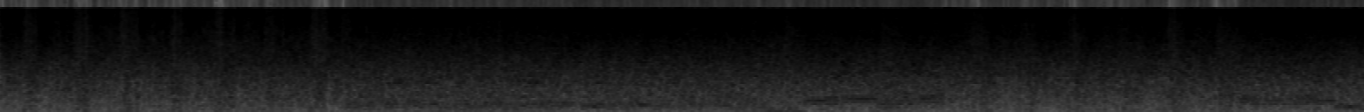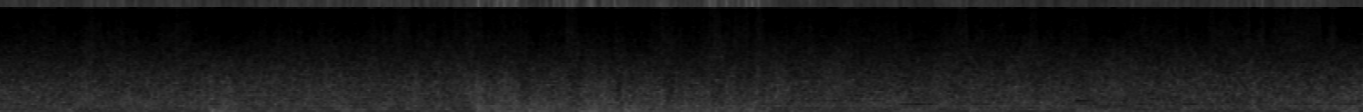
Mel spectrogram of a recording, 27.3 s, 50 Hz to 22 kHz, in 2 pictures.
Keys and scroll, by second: 9.4 Page_Down, 18.4 Page_Down, 27.2 space.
